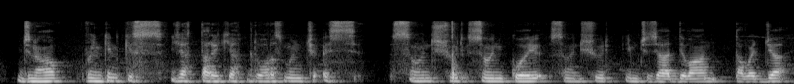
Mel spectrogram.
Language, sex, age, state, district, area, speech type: Kashmiri, male, 18-30, Jammu and Kashmir, Kulgam, rural, spontaneous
